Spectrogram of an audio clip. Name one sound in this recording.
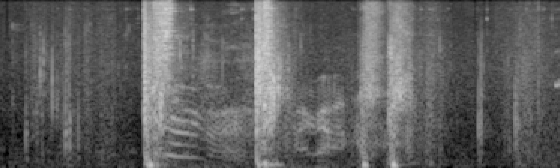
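Heavy blows strike a body with wet thuds.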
